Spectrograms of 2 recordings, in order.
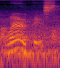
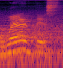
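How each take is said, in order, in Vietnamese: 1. Các từ nối liền nhau, và 'are' gần như mất hẳn. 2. Các từ nối liền nhau, và 'are' gần như mất hẳn.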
